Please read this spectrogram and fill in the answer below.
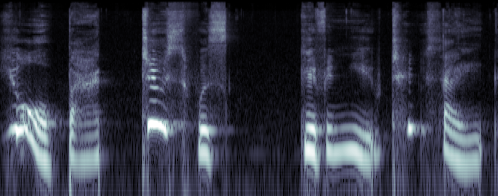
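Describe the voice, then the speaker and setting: The female-sounding, put-on character voice is fairly high in pitch and goes at a very slow pace. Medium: read story.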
